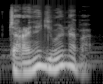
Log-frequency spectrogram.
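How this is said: It is said in a harsh, aggressive tone.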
